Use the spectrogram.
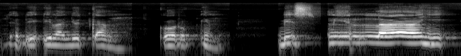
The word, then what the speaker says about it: بسم الله: Bismillahi, membacanya jangan bismi bismillahi. Nah, itu salah. Membacanya bismillahi.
